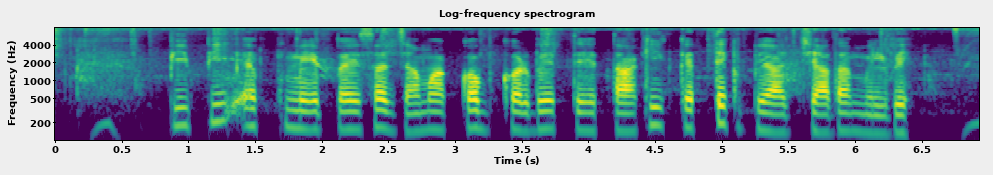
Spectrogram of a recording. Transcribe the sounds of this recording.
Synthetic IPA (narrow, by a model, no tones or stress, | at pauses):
piːpieːpmẽpɛːsad͡ʒəmakəbkəɾbet̪eɦt̪aːkiket̪ːɪkpjaːd͡ʒzjaːd̪amɪlbeː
